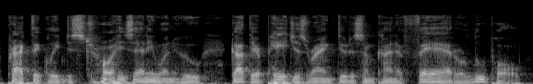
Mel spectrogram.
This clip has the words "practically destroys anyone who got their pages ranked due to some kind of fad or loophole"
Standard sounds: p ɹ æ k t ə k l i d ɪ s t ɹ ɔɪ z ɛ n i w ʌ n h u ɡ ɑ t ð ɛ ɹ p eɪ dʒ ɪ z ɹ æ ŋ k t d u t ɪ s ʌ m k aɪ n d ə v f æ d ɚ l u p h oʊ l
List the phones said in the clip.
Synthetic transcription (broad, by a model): p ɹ æ k t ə k l i d ɪ s t ɹ ɔɪ z ɛ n i w ʌ n h u ɡ ɑ t ð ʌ ɹ p eɪ dʒ ɪ z ɹ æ ŋ k d u t ɪ s ʌ m k aɪ n d ə v f æ d ɚ l u p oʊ l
